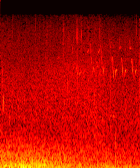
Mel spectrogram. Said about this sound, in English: This is the sky so vast and high, sometimes sunny and blue and warm, sometimes filled with a thunderstorm, with zigzag lightning flashing and frightening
